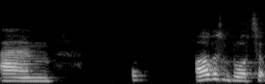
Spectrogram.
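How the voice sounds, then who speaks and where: A woman's fairly low voice, its intonation fairly even, comes through against a quiet background. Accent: English. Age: 60s. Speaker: horse camp organiser and rider. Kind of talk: interview conversation. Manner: repetitive, hesitant restarts.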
